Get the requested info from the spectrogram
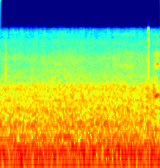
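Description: Steady low rumble of a car's engine and road noise, heard inside the cabin.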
